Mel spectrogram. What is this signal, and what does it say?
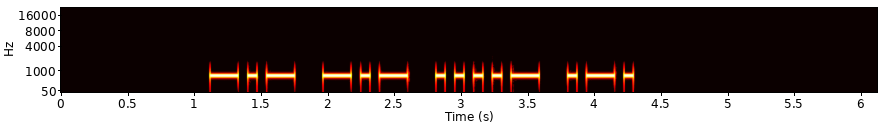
Morse code, heard as a keyed tone, about 17 wpm, 700 Hz. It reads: KK4R
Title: Call Signs Repeated 2x - 17wpm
